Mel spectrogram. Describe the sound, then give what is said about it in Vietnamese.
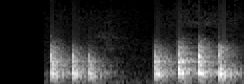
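Knocking on a room door: three firm raps, a short pause, then four more. Each knock is sharp and loud, with no voices. “Khi cô sửa soạn xong thì có tiếng gõ cửa phòng.”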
